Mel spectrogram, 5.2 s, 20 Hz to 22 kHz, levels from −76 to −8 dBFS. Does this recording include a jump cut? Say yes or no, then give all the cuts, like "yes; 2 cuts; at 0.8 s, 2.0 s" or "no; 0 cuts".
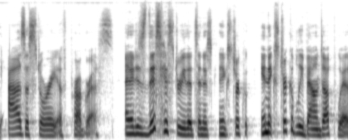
yes; 1 cut; at 1.8 s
